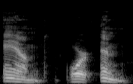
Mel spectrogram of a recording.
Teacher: it goes in the d position, but you don't release the d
